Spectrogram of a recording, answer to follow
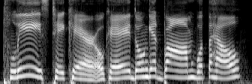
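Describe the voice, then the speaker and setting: Woman streamer, smooth and dry. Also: fairly high pitch, slow pace, a bit bright, no echo. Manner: rambling, laughs often, swears casually. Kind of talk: casual livestream chat.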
